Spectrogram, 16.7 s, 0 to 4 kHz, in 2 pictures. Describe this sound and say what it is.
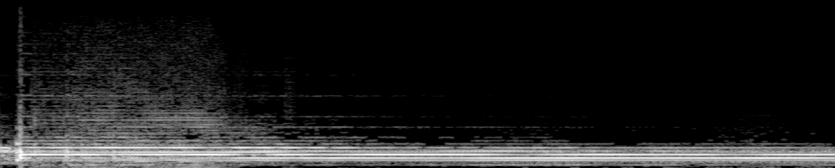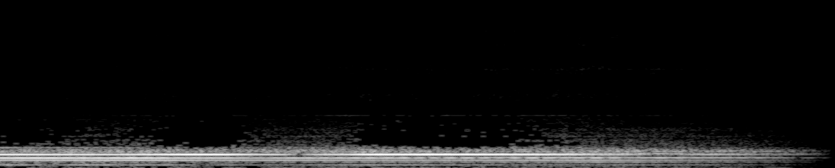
Guitar Feedback 3
I recorded myself making ringing feedback noise with my guitar through a valve amp, plus some wah.
Guitar, ringing, high-pitch, Feedback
